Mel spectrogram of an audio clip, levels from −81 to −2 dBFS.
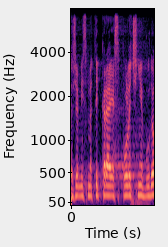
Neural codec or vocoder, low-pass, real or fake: none; 7.2 kHz; real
